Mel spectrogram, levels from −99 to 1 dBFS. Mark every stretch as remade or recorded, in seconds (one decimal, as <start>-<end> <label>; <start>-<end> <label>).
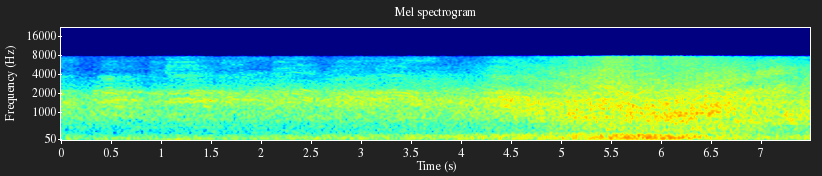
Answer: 0.0-7.5 recorded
